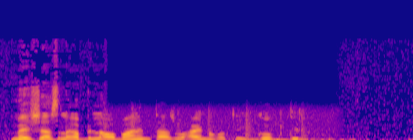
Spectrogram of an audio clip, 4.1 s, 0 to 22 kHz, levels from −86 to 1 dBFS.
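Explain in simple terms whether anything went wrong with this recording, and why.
Yes, two things went wrong. The first runs through the whole clip: overdone noise removal. A noise reduction tool was pushed too hard, so it shut off bits of sound it mistook for background noise, taking quiet parts of the voice with them. That's why the background sits in an odd near-silence with little twinkly specks.

The second is digital radio blending to analogue, from 0.97 to 3.45 seconds. The radio lost its digital signal and faded over to the ordinary AM broadcast of the same station, then faded back. Each switch takes about a tenth of a second. During that stretch the sound turns duller, the level shifts very slightly, and a faint hiss creeps in well underneath the voice.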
